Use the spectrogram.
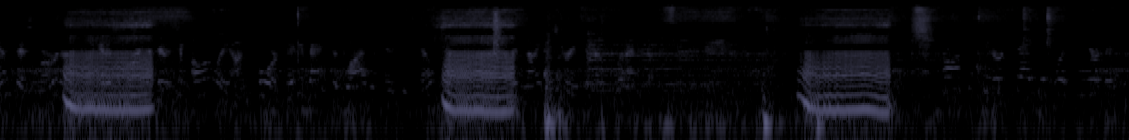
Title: Snoring pug. It's a wrap.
